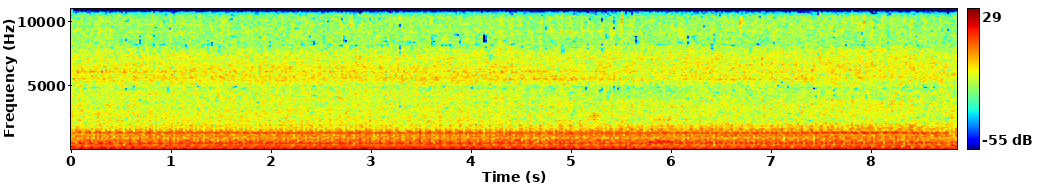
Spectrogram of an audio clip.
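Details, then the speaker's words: 20-year-old Toyota Land Cruiser 100, 1HD-FTE 4.2 L turbo diesel, cold, held at raised revs: shaky uneven clatter with occasional misfire and heavy smoke that clears then returns; suspected failing injection pump drawing air when cold. "well that looks like it's now smoothed out again just the occasional misfire the smoke is clearing"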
